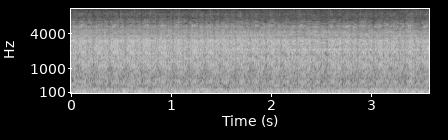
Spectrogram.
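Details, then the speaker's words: 2006 Lariat diesel truck with 146,000 miles, cold start at low idle; rough, lopsided throb instead of an even clatter, as injectors #2 and #4 are weak and it over-fuels the others trying to compensate; #8 possibly weak too. "because it's over fueling the hell out of everything trying to pick up number two and four"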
